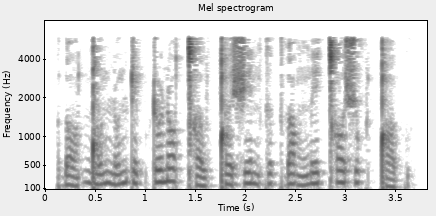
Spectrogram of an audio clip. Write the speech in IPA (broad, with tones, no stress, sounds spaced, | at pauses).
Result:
ɗ ɔ˨˩˦ ŋ͡ǃ o˧˥˧ n ɳ o˥ n ʈ e˨˥ kʷ ʈ o˥ ɳ ɔ˥˨ ǀʰ ʌ˨˩˦ w ǃ ə˧˩ ʃ e˥˨ n k ə˥˨ k ɗ ɒ˥˨ ŋ͡m e˥ ǀʰ ɔ˥ ʃ o˥ k ǃ ɒ˨˩˦ kʷ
